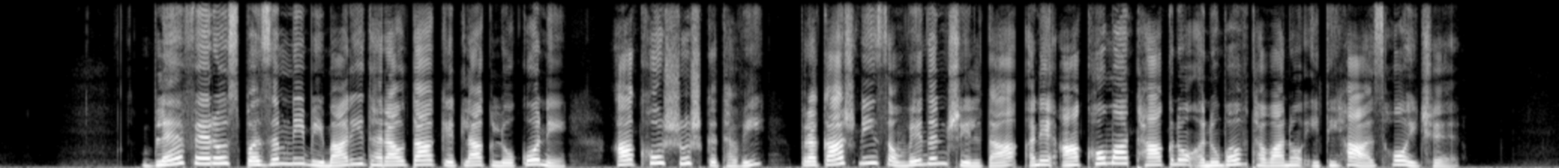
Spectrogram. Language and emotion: Gujarati, neutral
